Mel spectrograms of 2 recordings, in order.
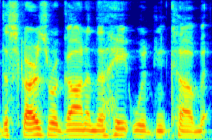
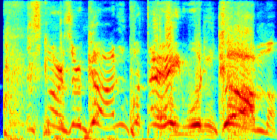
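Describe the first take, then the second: First: It is read in the speaker's plain voice. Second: It is read imitating Krieg's voice.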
